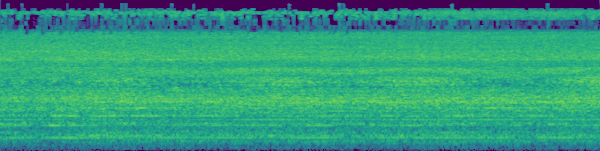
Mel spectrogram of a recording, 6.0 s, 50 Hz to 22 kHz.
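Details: Hoover Elite vacuum owned since May 2024, bearings greased, after replacing the 7-blade fan impeller with a 20-blade upgrade: loud steady high whirring, even pitch, no rattle or scraping; noise reduced but still somewhat loud; normal motor running.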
